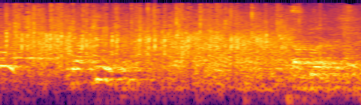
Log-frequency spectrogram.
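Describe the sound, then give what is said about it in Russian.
A crowd claps steadily and loudly for about five seconds, a dense wash of hand claps offered as applause to God, with some voices calling out and cheering underneath. “Кто уже отсидел, подари Богу аплодисменты.”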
